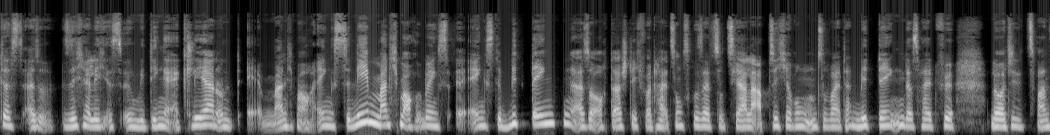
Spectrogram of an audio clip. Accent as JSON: {"language": "German", "region": "western Germany", "country": "Germany", "said": "Das, glaube ich, muss man einfach vorab mal sagen als Westdeutscher."}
